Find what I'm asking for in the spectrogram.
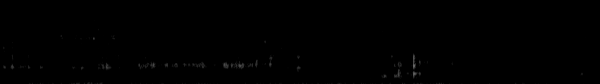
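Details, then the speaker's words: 2020 Kia Sedona after a thermostat replacement, refilling and bleeding the coolant: quiet trickles and drips with the odd gurgle as trapped air works out; this is normal. "If you hear it bubbling or gurgling or anything like that, that's okay. That's normal. That's what you want to hear."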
